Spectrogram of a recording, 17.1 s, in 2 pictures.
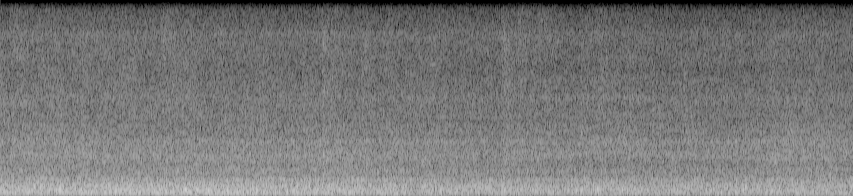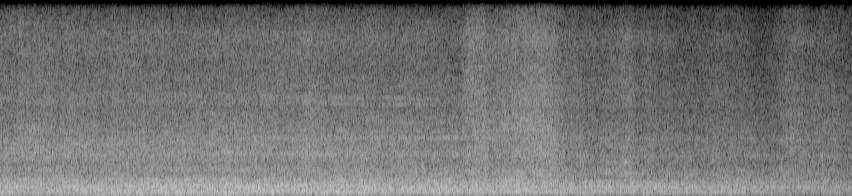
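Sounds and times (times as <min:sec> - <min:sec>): freight train rumbling past: 0:00.0 - 0:17.0
brief high hiss: 0:13.2 - 0:14.2.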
